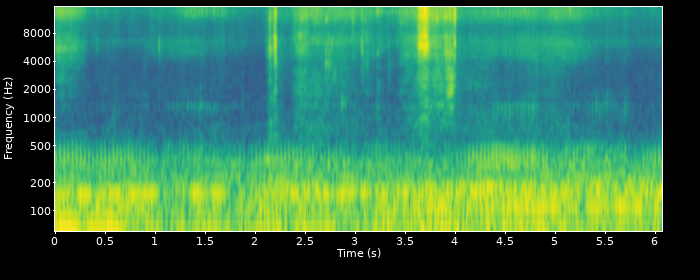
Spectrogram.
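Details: A mother cat nuzzles and kisses her newborn kittens while purring, a low buzzing rumble sustained without pause, with short scraping and rustling sounds near the middle.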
